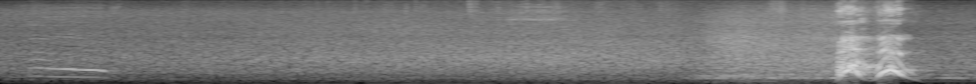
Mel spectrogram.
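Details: Golden Retriever playing with snowballs gives two quick barks near the end, preceded by a faint whine and mostly quiet background.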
